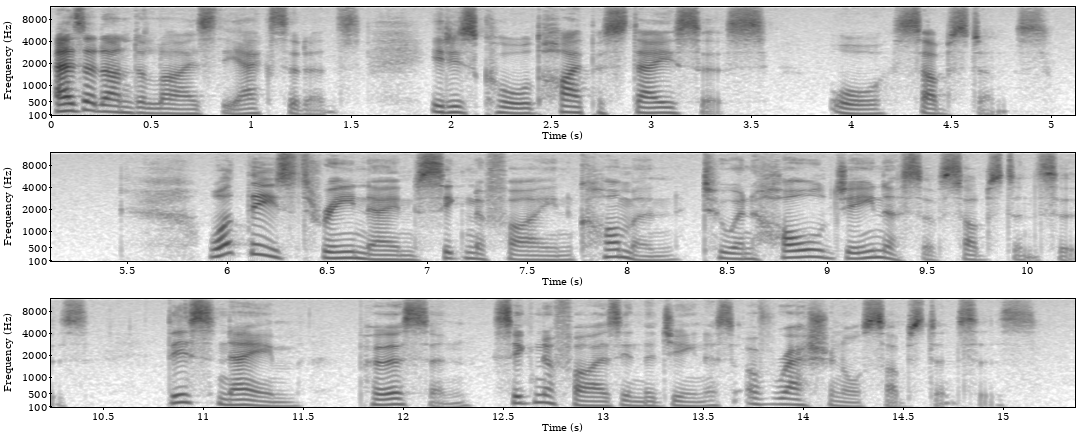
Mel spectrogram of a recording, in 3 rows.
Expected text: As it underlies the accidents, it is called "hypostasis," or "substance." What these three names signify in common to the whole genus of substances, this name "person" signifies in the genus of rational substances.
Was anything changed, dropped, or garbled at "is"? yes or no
no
